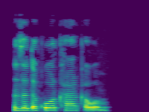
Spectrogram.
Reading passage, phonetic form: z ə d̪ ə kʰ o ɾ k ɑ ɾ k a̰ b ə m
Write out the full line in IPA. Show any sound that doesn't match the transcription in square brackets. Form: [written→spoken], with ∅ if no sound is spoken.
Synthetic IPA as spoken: z ə d̪ ə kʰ o ɾ [k→kʰ] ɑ ɾ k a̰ [b→w] ə m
